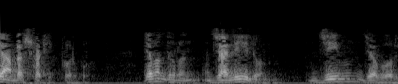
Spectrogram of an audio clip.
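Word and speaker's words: جليل: একেবারে বিপরীত অর্থ এখন আমরা যদি জিমের উচ্চারণ এবং জালের উচ্চারণের পার্থক্যটুকুন না জানি তাহলে আমরা এর জায়গায়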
